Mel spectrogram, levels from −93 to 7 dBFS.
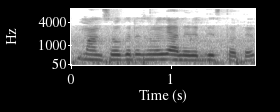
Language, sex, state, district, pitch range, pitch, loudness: Marathi, female, Maharashtra, Aurangabad, 210-230 Hz, 225 Hz, -25 LUFS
